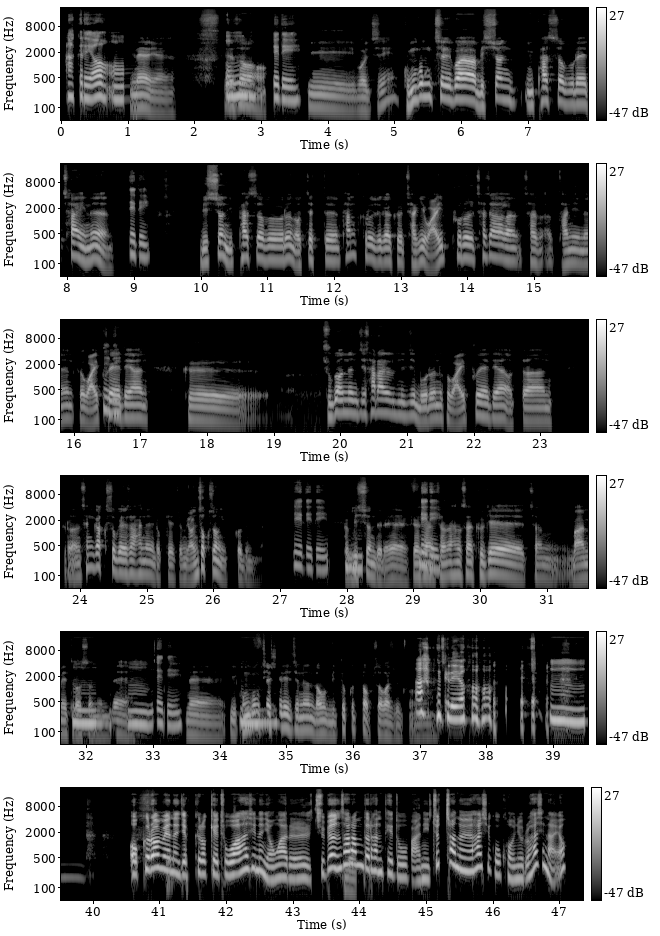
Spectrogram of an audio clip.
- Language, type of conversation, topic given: Korean, podcast, 가장 좋아하는 영화와 그 이유는 무엇인가요?
- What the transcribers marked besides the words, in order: laughing while speaking: "아 그래요"; laugh; laugh; other background noise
